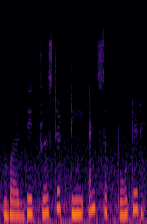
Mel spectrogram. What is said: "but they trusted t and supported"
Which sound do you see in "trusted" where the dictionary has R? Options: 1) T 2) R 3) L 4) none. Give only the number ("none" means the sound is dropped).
2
